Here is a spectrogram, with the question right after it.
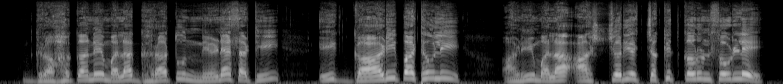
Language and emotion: Marathi, surprised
